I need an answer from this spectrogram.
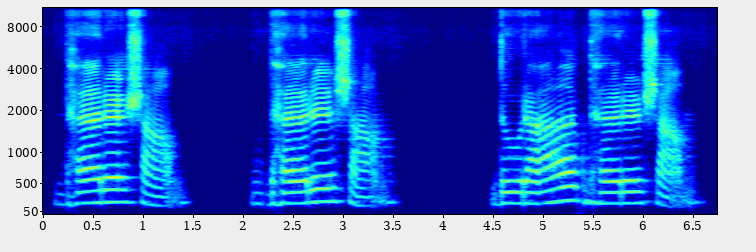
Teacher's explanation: there's a slight sort of roll of the R sound. We don't hold on the Ir sound. It gets rolled a little bit. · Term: Svara Bhakti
